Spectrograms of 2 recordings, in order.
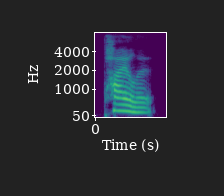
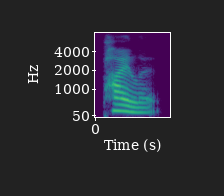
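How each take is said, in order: Both takes have the same delivery.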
